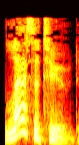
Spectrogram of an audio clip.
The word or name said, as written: lassitude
